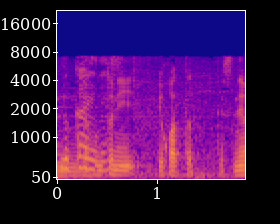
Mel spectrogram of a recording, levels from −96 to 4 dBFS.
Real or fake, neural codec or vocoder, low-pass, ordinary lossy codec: real; none; 7.2 kHz; MP3, 64 kbps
